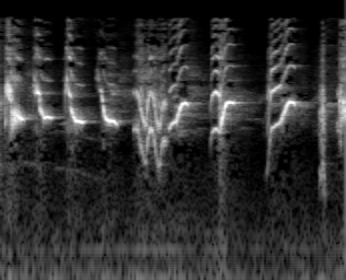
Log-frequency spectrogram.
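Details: Caged-bird training master of a Javan myna singing in the morning: loud downslurred squealing whistles repeated about twice a second, with a wavering warble and upswept notes.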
